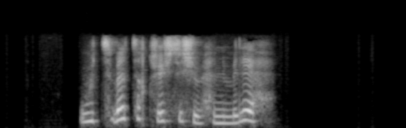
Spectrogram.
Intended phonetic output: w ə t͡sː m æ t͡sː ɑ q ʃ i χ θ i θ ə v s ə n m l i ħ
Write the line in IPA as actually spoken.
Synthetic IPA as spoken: w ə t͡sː m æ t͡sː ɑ q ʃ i ʃ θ i ʃ ə v ħ ə n m l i ħ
